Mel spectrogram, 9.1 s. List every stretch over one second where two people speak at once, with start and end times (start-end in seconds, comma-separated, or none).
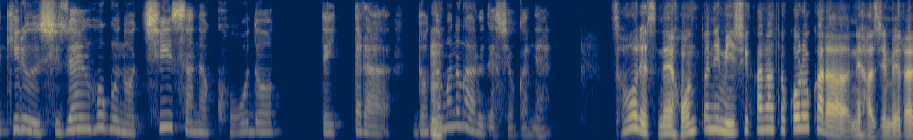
none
